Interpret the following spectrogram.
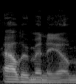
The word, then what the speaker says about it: aluminium: But it was aluminium. Another fun fact. Uh it it correctly is pronounced aluminium.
